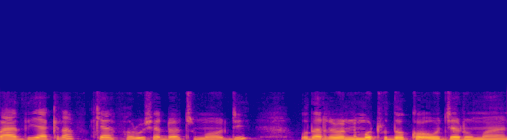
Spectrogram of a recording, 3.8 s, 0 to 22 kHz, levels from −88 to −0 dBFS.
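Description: From 0.19 s onward, speech and background swell together: automatic gain rising, as the gain control judged the input too quiet and lifted it gradually.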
